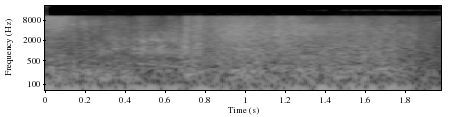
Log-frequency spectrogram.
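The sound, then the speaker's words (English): Deep rumbling explosions in a village as attacking crawler vehicles open fire, a fireball bringing down a large structure. The roar is continuous and low, booming at a steady level for two seconds. “A gigantic fireball takes down a vast structure in the center of the village. Locals run for cover as more explosions blossom around them.”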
